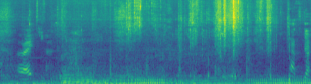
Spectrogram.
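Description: A motor vehicle engine running steadily, setting in about a second in, with some rustling through the bare tree's branches.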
